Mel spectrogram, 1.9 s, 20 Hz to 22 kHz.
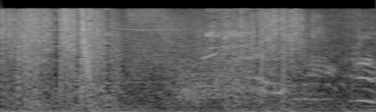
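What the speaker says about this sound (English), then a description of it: "That is a spider gun." A spider gun fires in the shooter game Borderlands 2, a rapid crackling volley of shots with dull thumps, heard under a player's voice and in-game noise.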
